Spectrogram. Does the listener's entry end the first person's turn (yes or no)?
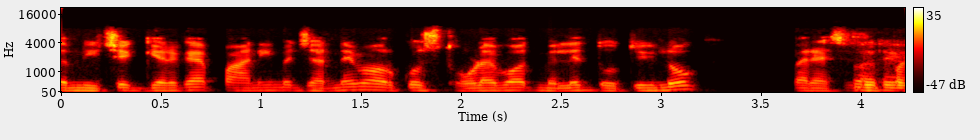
no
